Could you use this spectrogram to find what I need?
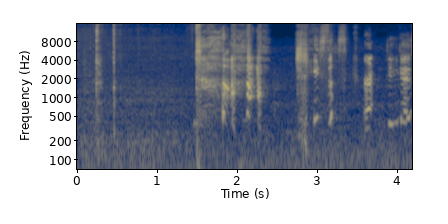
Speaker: I was trying to talk and sneeze at the same time and then I didn't know what to do and then I fumbled my sneeze.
